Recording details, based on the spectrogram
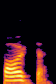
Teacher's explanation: A pronúncia porta é conhecida como R retroflexo ou R caipira. Nesse caso, há um movimento de retroflexão da língua em direção ao fundo da boca.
